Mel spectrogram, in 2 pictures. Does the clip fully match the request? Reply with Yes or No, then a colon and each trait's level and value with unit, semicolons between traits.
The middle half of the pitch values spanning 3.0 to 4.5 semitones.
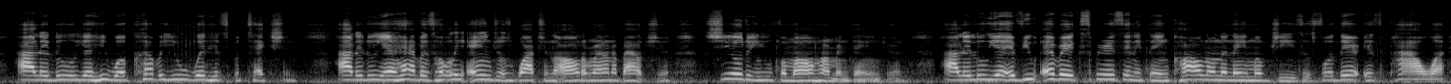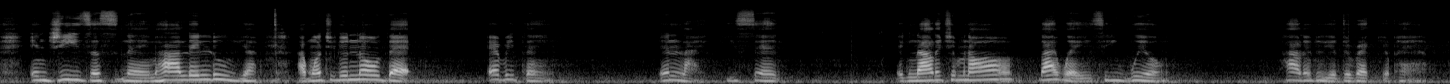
No: average, 5.2 semitones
